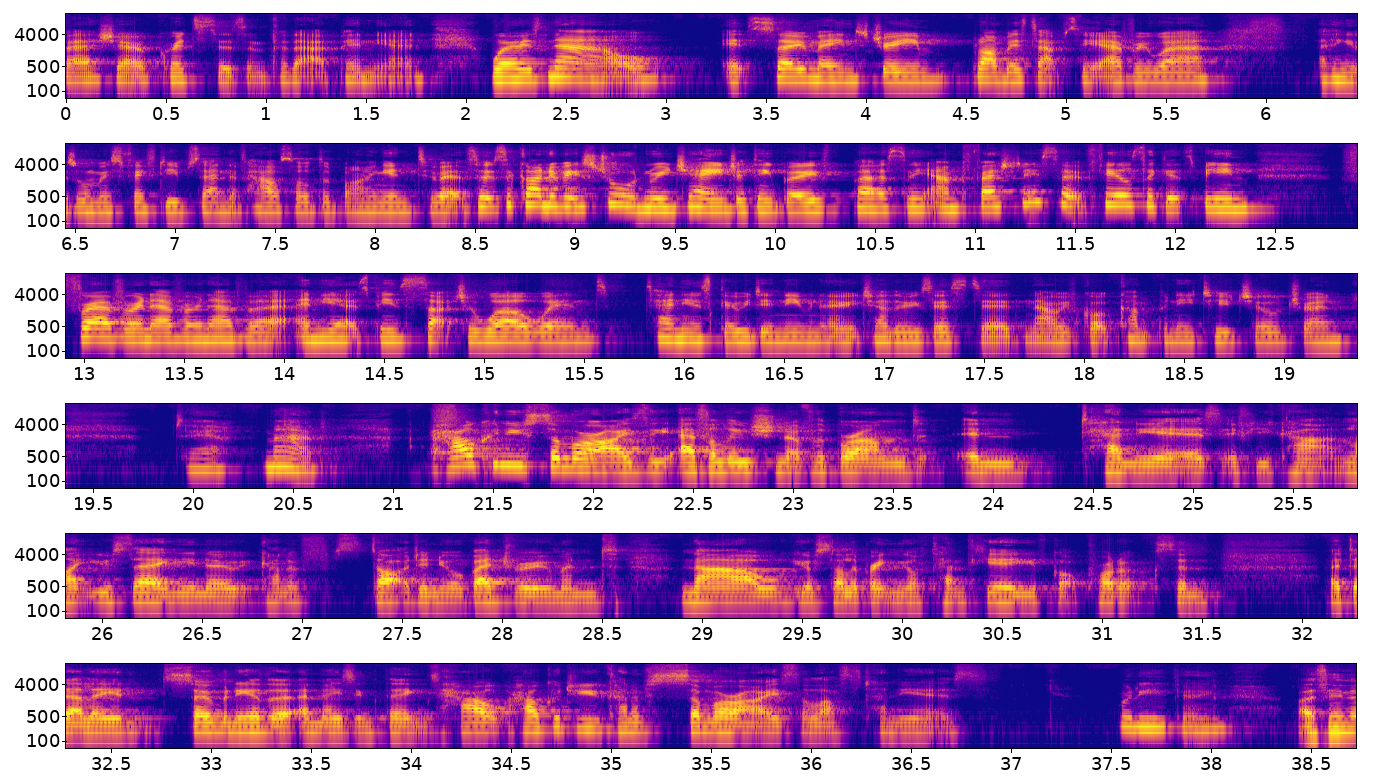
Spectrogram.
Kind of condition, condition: setting, live audience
